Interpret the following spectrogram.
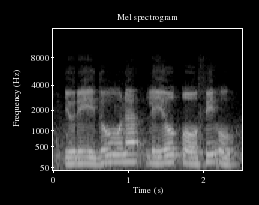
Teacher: ത്വാഇന് ഖൽഖല കൊടുക്കണം, വ്യക്തമാക്കി സുക്കൂൻ ചലിപ്പിച്ചുച്ചരിക്കുക.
